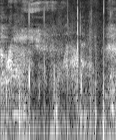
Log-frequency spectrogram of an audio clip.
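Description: Hushed whispered speech close to the microphone, with a few small clicks of handling.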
